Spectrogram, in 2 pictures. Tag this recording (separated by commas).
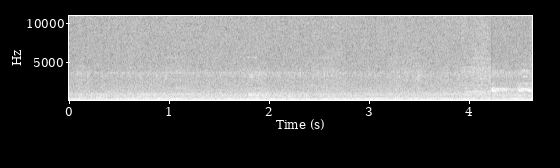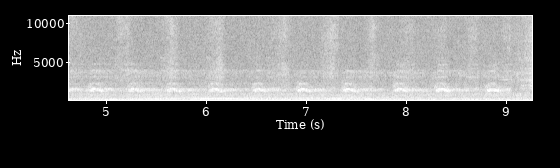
Waterfall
